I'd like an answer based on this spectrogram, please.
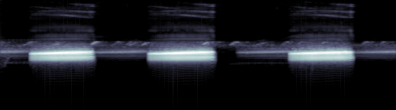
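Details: A snoring puddle frog (Phrynobatrachus natalensis) in the bushveld gives loud, nasal, buzzy bursts, each about half a second, repeated steadily.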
